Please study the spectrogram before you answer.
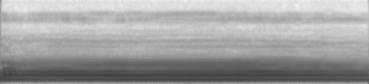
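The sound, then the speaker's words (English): A tuba blown through tightly pressed lips sounds one low, steady, buzzing brass note that holds loud and even for about two and a half seconds. “To make a sound, you have to press your lips tightly together and blow air through the opening of the instrument. Tuba, please.”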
